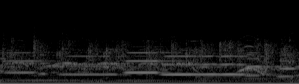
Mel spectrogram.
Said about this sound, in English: Oh, put your hands together for him. Thank you. Your hand clap is too weak.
